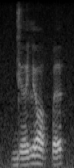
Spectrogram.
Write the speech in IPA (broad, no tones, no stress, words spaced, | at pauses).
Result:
ɡʲə lʲɔk͡pə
